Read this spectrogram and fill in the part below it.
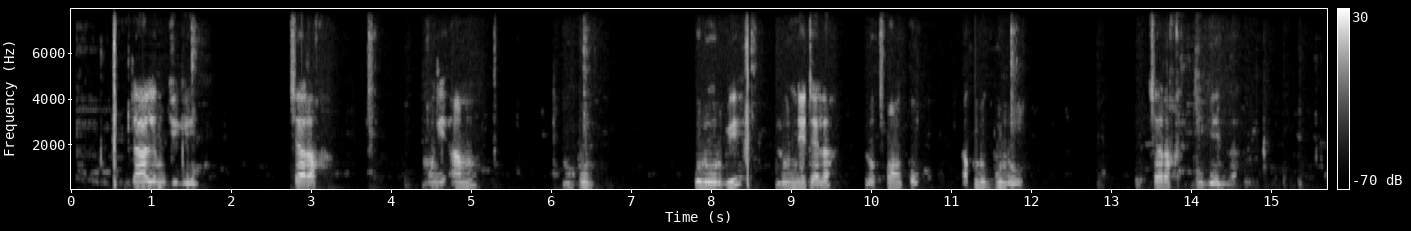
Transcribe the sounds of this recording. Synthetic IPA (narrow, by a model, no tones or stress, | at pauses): daːləmd͡ʒiɡeːn | t͡ʃɐɾɐx | muŋɡiʔɐm | bum | kuloːɾbi | lunɛtɛlɐ | lufɔŋku | ɐklubuloːɾ | t͡ʃɐɾɐxd͡ʒiɡeːnlɐ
